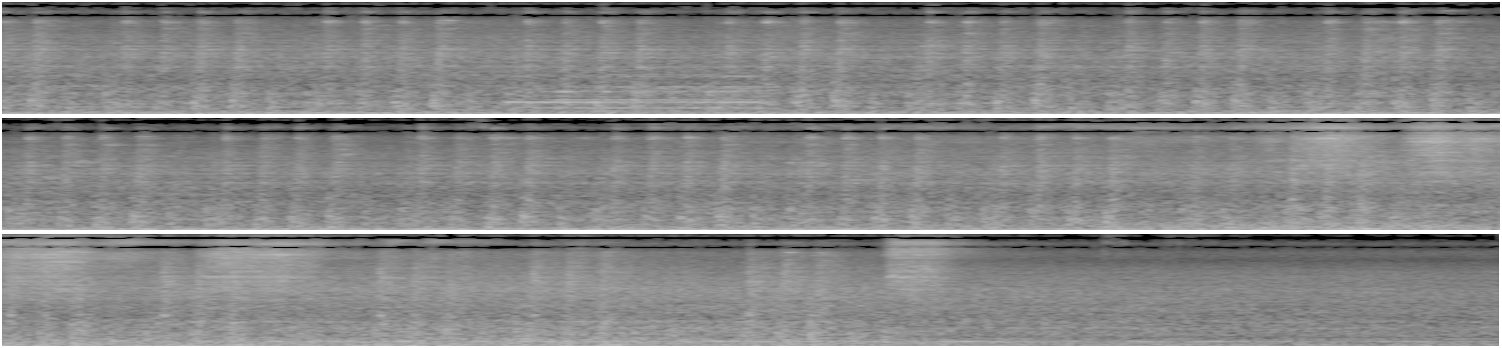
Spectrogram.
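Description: Heavily loaded Indian Railways goods train rolling past, its wagons rumbling and clattering over the rail joints, with a few short high-pitched screeches late on and the sound beginning to fade near the end.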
